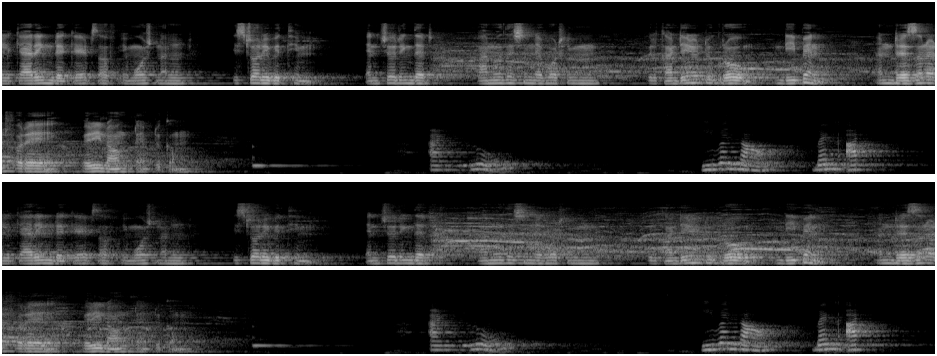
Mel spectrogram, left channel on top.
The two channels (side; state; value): both; normal; correlation 0.31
